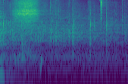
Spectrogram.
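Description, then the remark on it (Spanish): A crowd claps together to give glory to God, a brief burst of applause that peaks early, then thins into a few scattered claps and fades. “Si usted lo cree conmigo, dígame un amén, dele un gloria a Dios, un aplauso al Dios que está aquí en este lugar y vamos a entrar a la palabra.”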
